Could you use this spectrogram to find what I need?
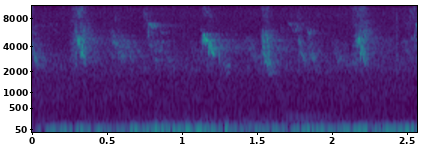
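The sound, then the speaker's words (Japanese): Birds singing outdoors beside a road with passing cars and a little wind: a series of short, high chirps repeats over a steady low rumble. “鳥が鳴いてます。”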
